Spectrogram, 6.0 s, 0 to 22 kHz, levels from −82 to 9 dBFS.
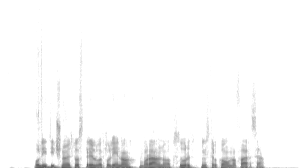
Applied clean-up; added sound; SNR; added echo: neural mask model DeepFilterNet 3.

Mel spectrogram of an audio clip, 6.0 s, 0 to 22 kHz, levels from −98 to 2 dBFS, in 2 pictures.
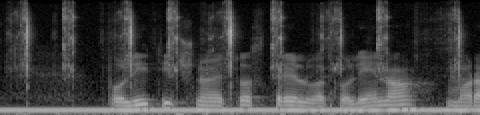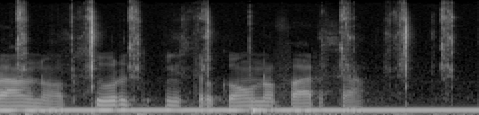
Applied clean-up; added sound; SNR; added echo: none; Scissors; -5 dB; none.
